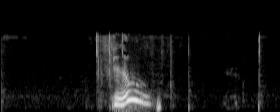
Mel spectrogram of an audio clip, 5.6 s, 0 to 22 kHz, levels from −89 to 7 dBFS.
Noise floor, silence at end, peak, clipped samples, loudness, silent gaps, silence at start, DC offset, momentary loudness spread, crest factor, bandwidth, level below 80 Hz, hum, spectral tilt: -81 dBFS; 2.4 s; -2 dBFS; under 0.1%; -12 LUFS; none; 2.25 s; under 0.1%; 23 LU; 16 dB; 7.4 kHz; -58 dBFS; none; -7 dB/octave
